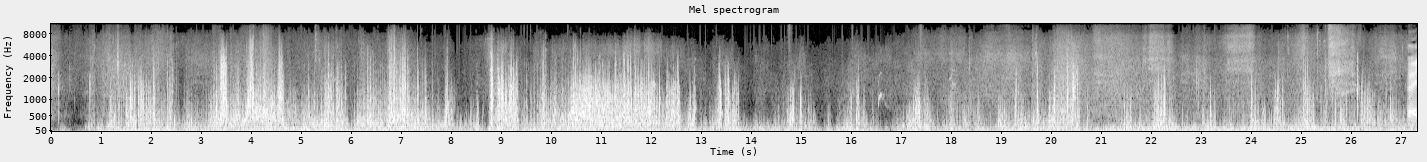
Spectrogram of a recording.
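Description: Wind buffeting the camera microphone: a loud, gusty rush heaviest in the low end, with a few brief dips between gusts.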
